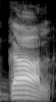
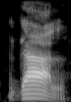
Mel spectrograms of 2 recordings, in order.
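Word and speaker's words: girl: বা হওয়া জায়েন্ট দৈত্য বা বিশাল গিফট উপহার গার্ল যদি আমরা গার্ল এরকম উচ্চারণ করি র সাউন্ডটা নিয়ে আসি আর সাউন্ডটা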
